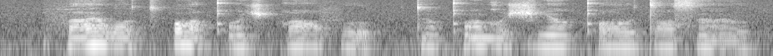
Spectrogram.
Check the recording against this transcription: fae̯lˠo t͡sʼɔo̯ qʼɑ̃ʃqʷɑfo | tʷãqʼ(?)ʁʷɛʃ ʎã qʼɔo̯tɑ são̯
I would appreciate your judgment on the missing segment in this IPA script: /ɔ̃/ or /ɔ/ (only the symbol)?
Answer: ɔ̃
